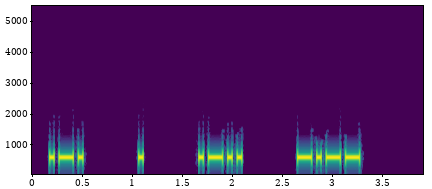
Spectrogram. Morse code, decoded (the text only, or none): RELY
